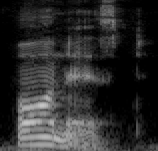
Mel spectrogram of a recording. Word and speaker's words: honest: ISJ an honest man we shall write here an because H is silent and when we produce when we pronounce this word we say honest the first sound is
